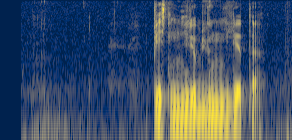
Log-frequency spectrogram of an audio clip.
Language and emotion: Russian, neutral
